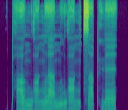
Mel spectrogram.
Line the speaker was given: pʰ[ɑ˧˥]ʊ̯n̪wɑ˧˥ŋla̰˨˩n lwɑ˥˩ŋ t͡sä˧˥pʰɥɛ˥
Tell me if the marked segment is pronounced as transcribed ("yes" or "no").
yes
